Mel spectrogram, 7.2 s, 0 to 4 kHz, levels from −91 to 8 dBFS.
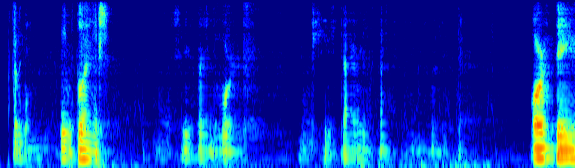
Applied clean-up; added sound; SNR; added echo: neural mask model DeepFilterNet 3.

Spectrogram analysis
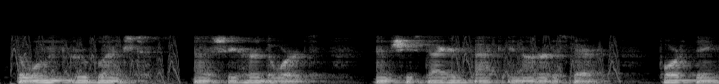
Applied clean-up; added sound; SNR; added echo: none; Scratching (performance technique); 18 dB; reverberation time 0.8 s.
